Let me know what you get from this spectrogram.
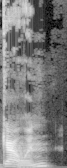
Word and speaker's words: Gawain: It is Christmas Day, and Gawain, that is how they predominantly pronounce his name in this film, so that's how I'm pronouncing it here.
